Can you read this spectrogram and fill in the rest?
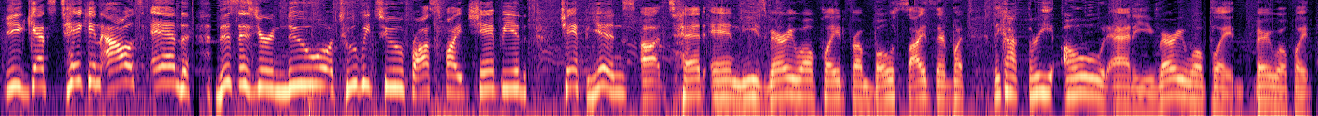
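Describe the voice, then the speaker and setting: A man's voice: high voice, unhurried. A man commentating an esports tournament on a livestream in a casual, appreciative way, often repeating his phrases. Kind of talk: casual live game commentary and sign-off.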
